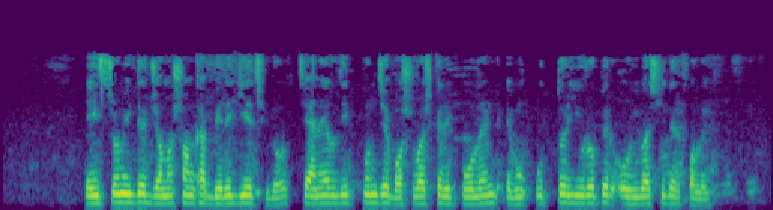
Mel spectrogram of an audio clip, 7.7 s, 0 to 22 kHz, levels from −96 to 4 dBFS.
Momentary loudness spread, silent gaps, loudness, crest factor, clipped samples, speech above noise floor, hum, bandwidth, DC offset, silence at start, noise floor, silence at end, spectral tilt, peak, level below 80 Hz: 10 LU; none; -16 LUFS; 14 dB; under 0.1%; 50 dB; none; 7.8 kHz; under 0.1%; 0.85 s; -65 dBFS; 0.6 s; -5.5 dB/octave; -2 dBFS; -56 dBFS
